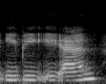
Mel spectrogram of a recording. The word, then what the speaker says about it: Eben: EBEN. Is it like even? Does it rhyme with even? Or does it rhyme with Evan?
